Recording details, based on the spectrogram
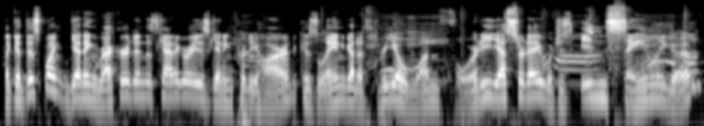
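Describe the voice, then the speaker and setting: A young man chatting casually to his stream while speedrunning, self-mocking and quick to laugh, his voice still recovering from strain. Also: on the high side, lively intonation.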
